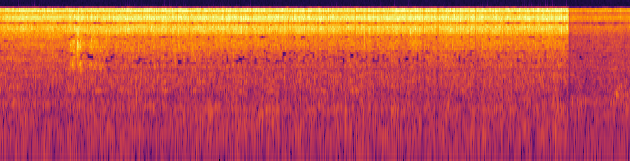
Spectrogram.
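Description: Beef kalbi sizzling on a gas-fired yakiniku grill: a steady hiss that drops off sharply near the end.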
